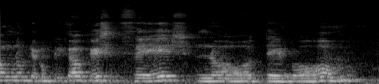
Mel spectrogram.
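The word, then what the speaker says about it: Cees Nooteboom: nombre complicado que es cees nobom aunque ya sé que se pronuncia qu es not poeta novelista e hispanista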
